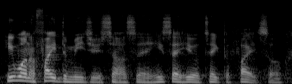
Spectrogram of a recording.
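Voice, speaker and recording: A man's voice: lowish voice, animated, a little fast. A man co-hosting a casual live-stream chat, laid-back and swearing freely as he talks. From United States. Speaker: podcast co-host.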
